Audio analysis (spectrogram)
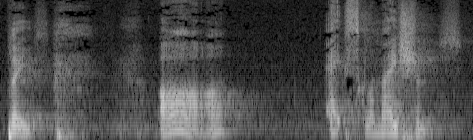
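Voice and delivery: ordinary talk, nothing marked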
